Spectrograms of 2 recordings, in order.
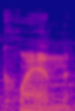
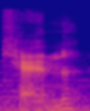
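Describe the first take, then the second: First: The word begins with a KW sound. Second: The word begins with a plain K sound. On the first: The speaker calls it right. "it's not Ken, Jay, it's Quen" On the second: The speaker calls it wrong. "I read it as Ken"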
